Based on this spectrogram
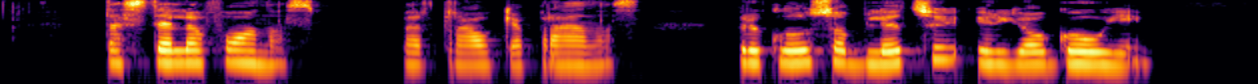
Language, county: Lithuanian, Panevėžys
